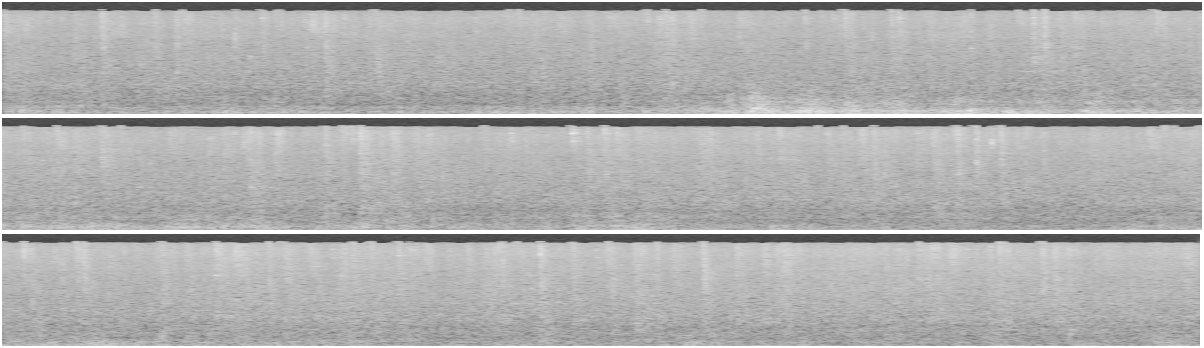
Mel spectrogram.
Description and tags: It's raining.There is still thunder.
rain, raindrop, thunder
